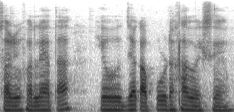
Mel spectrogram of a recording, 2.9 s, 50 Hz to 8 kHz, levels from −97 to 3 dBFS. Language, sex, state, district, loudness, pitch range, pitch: Assamese, male, Assam, Sonitpur, -17 LUFS, 110-120 Hz, 110 Hz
